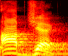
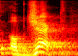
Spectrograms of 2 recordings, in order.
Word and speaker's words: object: Another one here, the noun. We pronounce it, like you guys say, object, things, right? Now, as a verb, it means to disagree. It means object.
